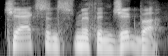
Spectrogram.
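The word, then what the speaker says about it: Jaxon Smith-Njigba: Jackson Smith and Jigba.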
